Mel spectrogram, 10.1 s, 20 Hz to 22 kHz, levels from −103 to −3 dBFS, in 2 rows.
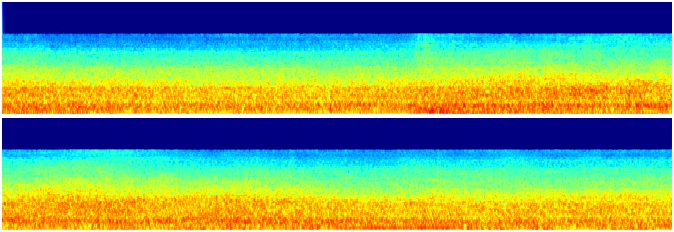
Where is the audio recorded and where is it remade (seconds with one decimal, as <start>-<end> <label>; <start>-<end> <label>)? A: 0.0-5.4 recorded; 5.4-9.5 remade; 9.5-10.1 recorded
